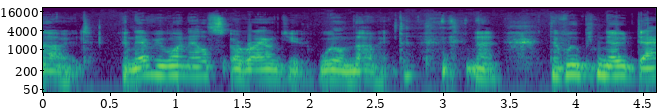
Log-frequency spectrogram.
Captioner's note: chuckles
